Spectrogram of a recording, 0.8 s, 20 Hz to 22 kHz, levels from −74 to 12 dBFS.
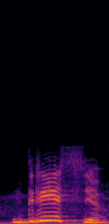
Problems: none marked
